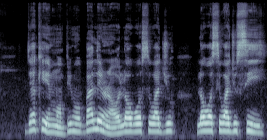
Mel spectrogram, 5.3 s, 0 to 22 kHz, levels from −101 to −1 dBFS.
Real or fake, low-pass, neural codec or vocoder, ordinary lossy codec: real; none; none; none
